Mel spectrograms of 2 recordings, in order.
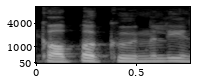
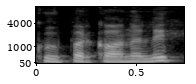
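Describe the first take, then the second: First: The vowels are swapped, giving Copper Coonley. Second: The name is said as Cooper Connolly. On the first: This is how the other person says the name. The speaker calls it wrong. "you say Copper Coonley" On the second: This is the name as it is normally said. The speaker calls it right. "instead of Cooper Connolly"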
